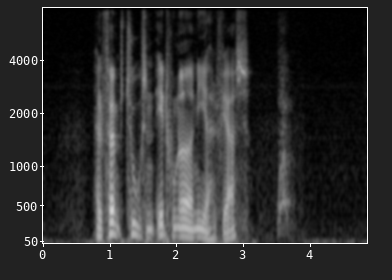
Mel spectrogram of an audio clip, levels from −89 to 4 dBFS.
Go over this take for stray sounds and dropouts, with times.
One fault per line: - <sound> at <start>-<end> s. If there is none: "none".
- bark at 3.5-3.8 s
